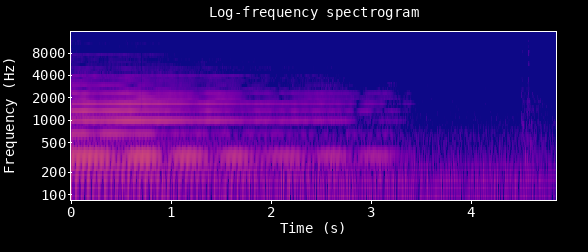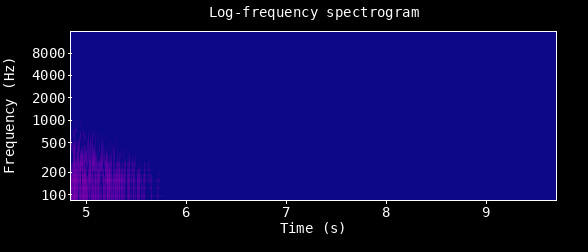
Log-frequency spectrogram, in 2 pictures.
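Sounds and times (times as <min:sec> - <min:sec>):
viola da gamba and harpsichord adagio in G minor: 0:00.0 - 0:03.3.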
